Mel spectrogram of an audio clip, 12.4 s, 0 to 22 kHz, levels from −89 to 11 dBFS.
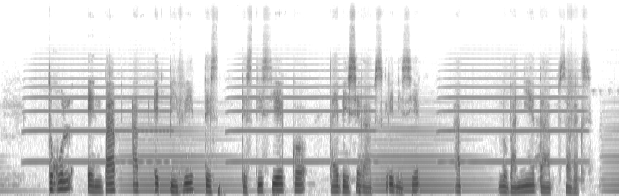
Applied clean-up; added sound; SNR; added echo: none; Trumpet + Bowed string instrument; 13 dB; none.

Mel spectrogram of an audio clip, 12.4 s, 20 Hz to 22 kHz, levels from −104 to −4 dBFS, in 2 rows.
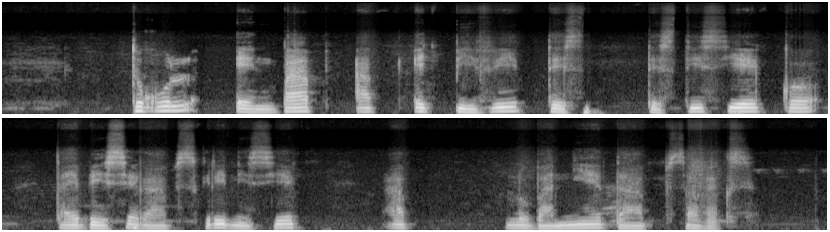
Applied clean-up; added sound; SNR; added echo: none; none; none; none.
